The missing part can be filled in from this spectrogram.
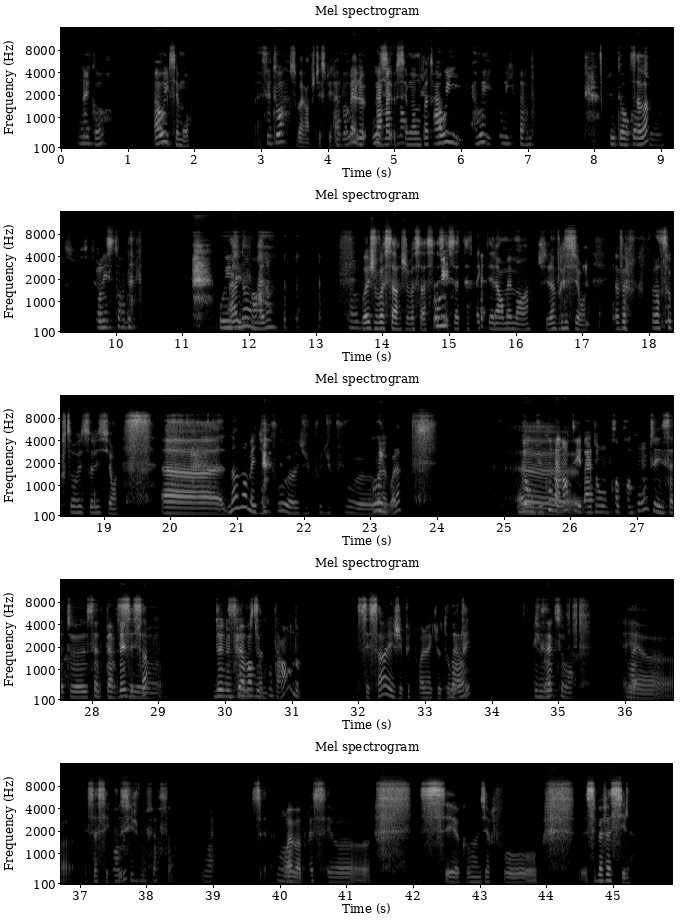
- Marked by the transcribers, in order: tapping; laughing while speaking: "d'avant"; laugh; laughing while speaking: "J'ai l'impression, hein. Va fal"; laugh; drawn out: "Heu"; laugh; drawn out: "Heu"; other background noise
- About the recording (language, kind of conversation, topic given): French, unstructured, Comment une période de transition a-t-elle redéfini tes aspirations ?
- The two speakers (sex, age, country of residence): female, 35-39, France; female, 45-49, France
